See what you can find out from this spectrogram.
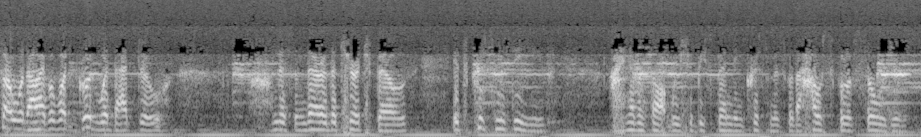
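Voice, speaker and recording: A woman's voice: lowish voice, fairly even intonation, normal speed, natural voice. Woman acting proud colonial mistress, earnest, dramatic 1950s radio delivery, music behind, muffled vintage broadcast. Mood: tense, hushed.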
